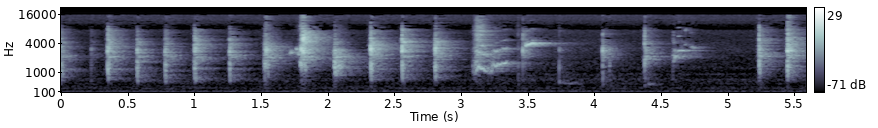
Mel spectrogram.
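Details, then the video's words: Talking parakeet, a pet male that loves playing in front of his mirror, chattering indoors: fast harsh squawky clicks and chirps about four per second, broken by short whistled warbles. "Come here, mirror obsession the talking @parakeet"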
